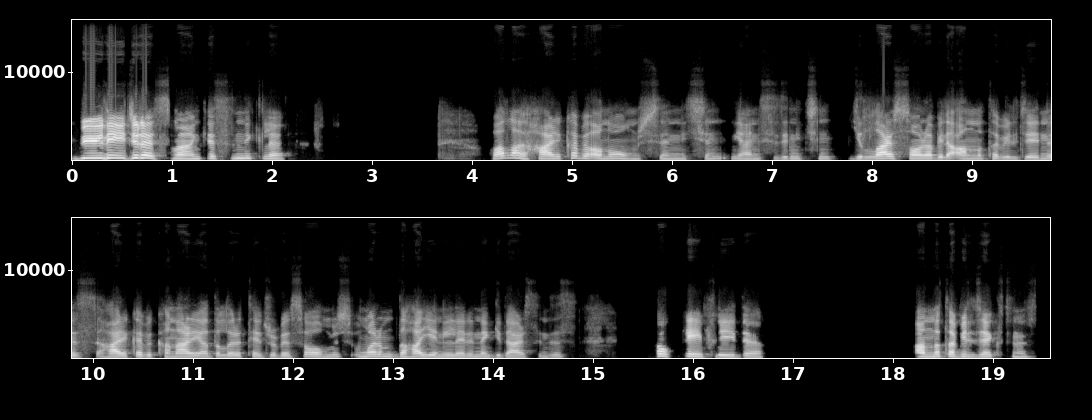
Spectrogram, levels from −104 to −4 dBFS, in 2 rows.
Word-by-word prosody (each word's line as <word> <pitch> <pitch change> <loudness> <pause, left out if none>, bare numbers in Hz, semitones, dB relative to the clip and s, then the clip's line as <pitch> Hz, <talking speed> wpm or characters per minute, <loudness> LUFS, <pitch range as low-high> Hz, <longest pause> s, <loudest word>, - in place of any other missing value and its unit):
Büyüleyici 280 +6 +10
resmen, 220 -7 +4
kesinlikle. 235 -2 -5 2.1
Valla 275 +2 +2
harika 225 +5 0
bir 250 - -3
anı 220 -1 -1
olmuş 200 -7 -7
senin 185 -2 -13
için. 200 +5 -16
Yani, 185 -3 -9
sizin 190 +3 -15
için 205 +2 -17
yıllar 215 +4 +3
sonra 210 -3 -1
bile 200 0 -1
anlatabileceğiniz 195 0 -6
harika 195 +3 -2
bir 205 - -9
Kanarya 200 -1 -2
Adaları 195 +1 -7
tecrübesi 200 +1 -10
olmuş. 220 0 -7
Umarım 230 -1 -5
daha 210 -1 0
yenilerine 195 -2 -6
gidersiniz. 180 +2 -8 0.8
Çok 265 -3 +1
keyifliydi. 205 -6 -1 1.5
Anlatabileceksiniz. 215 -3 -2
205 Hz, 90 wpm, -20 LUFS, 195-230 Hz, 2.1 s, Büyüleyici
